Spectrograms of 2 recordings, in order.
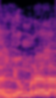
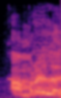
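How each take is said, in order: First: यूम्ब्रेला with a "yoo" sound at the start; teacher mocks the wrong reading यूम्ब्रेला; wrong pronunciation. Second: अम्ब्रेला said with an open "a" at the start; teacher models अम्ब्रेला with an "uh" sound first; right pronunciation. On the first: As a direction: say यूम्ब्रेला as "yoom-brella" to show the mistake. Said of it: "नहीं पढ़ रहे हैं". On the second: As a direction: say अम्ब्रेला as "um-brella", not "yoom". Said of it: "यूम्ब्रेला नहीं पढ़ रहे हैं". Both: Shown as a demonstration.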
